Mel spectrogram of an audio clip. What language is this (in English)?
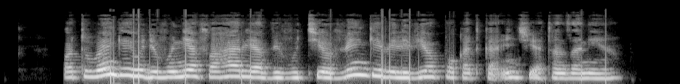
Swahili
